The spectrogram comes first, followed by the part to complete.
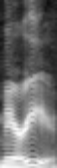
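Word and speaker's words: Mare: I spelled it the correct way so because it's spelled M A R E. Oh, it looks like Mar. Yeah. Mary.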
